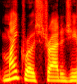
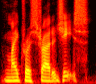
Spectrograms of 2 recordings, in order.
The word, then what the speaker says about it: MicroStrategy: Now, Now I name my company MicroStrategy. Let me tell you, for 30 years, half our customers mispronounced it, microstrategies.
